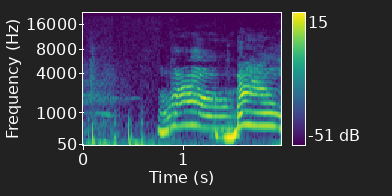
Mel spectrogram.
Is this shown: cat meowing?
yes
